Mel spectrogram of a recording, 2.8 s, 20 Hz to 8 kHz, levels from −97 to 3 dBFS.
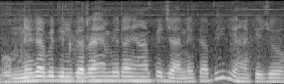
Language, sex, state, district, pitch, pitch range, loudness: Hindi, male, Himachal Pradesh, Shimla, 140 Hz, 125-150 Hz, -17 LUFS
